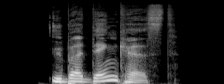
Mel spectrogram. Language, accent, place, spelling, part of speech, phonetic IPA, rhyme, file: German, Germany, Berlin, überdenkest, verb, [yːbɐˈdɛŋkəst], -ɛŋkəst, De-überdenkest.ogg
- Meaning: second-person singular subjunctive I of überdenken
